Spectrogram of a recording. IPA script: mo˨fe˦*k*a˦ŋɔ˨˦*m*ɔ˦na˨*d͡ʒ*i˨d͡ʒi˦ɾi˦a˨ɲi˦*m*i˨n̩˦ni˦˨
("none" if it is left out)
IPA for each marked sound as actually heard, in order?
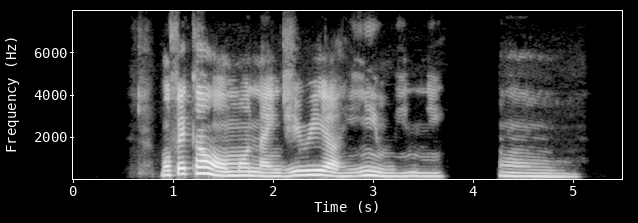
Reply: k, m, none, m

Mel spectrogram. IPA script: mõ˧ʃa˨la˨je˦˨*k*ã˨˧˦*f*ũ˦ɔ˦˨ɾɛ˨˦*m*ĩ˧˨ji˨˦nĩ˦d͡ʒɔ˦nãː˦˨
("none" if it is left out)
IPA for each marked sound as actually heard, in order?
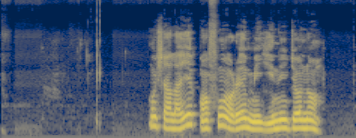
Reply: k, f, m

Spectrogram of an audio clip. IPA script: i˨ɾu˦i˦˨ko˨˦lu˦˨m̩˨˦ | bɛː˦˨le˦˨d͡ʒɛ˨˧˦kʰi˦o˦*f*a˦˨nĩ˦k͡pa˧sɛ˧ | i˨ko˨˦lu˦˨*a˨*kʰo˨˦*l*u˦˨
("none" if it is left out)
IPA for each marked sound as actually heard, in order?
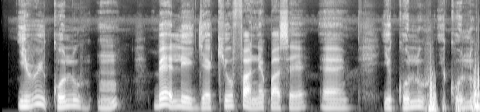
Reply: f, i˨, l

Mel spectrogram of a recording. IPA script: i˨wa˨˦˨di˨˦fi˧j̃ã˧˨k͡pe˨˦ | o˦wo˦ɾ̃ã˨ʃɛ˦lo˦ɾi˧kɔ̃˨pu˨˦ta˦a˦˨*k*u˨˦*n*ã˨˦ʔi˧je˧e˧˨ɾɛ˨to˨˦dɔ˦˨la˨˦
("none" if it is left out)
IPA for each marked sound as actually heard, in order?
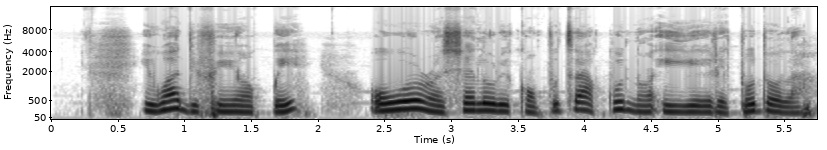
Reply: k, n

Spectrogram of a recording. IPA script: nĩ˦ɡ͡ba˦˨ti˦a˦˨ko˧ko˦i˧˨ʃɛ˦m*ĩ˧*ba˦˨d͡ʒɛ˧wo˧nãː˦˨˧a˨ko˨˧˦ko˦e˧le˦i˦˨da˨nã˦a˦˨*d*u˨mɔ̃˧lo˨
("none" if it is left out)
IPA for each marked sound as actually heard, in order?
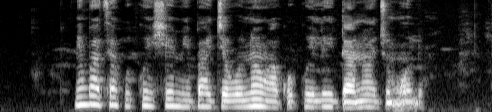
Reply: ĩ˧, d͡ʒ

